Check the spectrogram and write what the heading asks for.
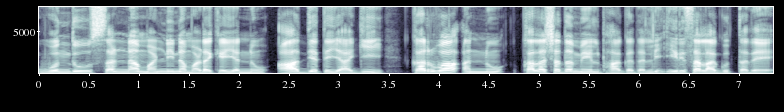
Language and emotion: Kannada, neutral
